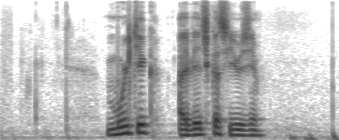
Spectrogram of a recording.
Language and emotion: Russian, positive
